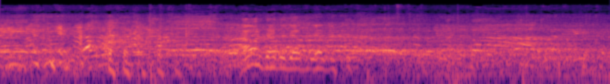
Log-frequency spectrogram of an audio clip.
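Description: A crowd screams and shouts excitedly nearby.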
